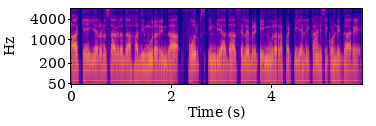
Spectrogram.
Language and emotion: Kannada, neutral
